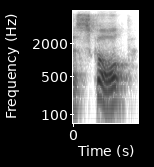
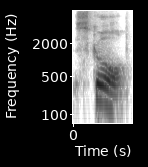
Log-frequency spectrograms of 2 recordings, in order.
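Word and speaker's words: scaup: uh recommends that a scorp rhymes with corp do you know i'm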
